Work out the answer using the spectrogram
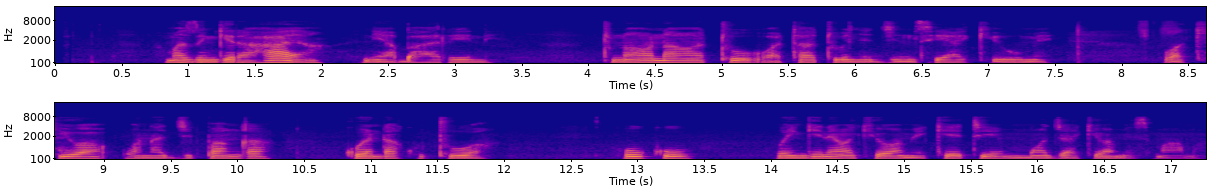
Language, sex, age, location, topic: Swahili, female, 50+, Mombasa, government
